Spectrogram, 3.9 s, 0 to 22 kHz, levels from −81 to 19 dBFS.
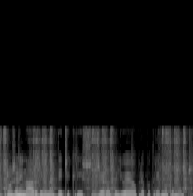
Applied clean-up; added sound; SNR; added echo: none; Mechanisms; 15 dB; none.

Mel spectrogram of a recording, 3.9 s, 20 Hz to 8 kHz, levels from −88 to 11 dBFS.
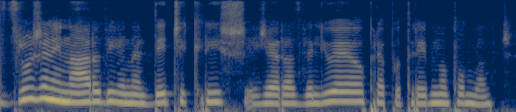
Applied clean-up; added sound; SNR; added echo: neural mask model DeepFilterNet 3.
